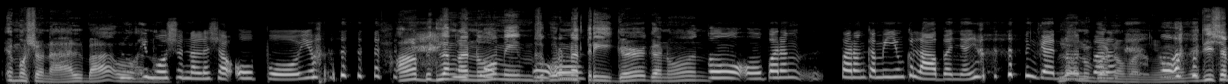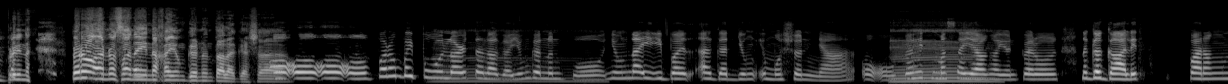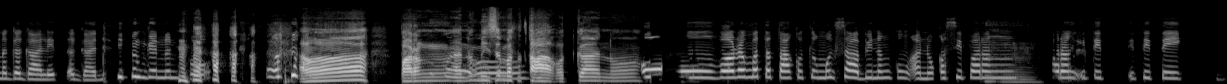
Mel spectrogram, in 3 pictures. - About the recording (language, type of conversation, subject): Filipino, unstructured, Ano ang kinatatakutan mo kapag sinusubukan mong maging ibang tao?
- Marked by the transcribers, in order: laughing while speaking: "yun"; laugh; laughing while speaking: "yun"; laughing while speaking: "oo"; distorted speech; drawn out: "Hmm"; laugh; laughing while speaking: "yung ganun"; laughing while speaking: "oo"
